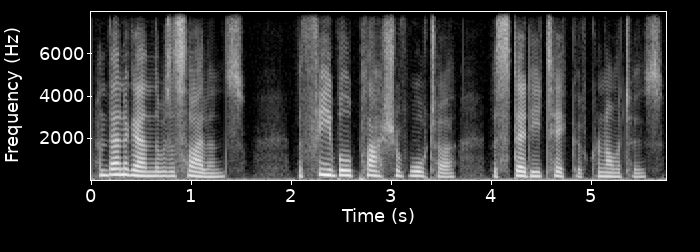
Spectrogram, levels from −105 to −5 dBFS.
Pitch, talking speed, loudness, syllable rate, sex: 205 Hz, 175 wpm, -18 LUFS, 5.7 syllables/s, female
